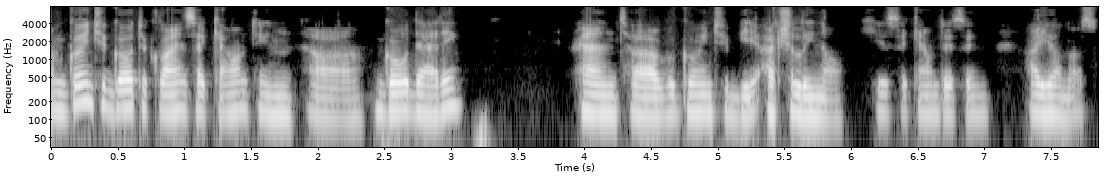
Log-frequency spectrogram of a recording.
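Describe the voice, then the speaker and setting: Dark, mellow male voice at a moderate pace, with fairly even intonation and a dry, close sound free of echo. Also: medium pitch for a man. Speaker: web developer. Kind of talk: screen-recorded tutorial. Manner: hesitant, many fillers.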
